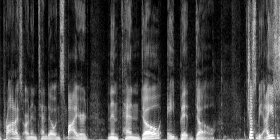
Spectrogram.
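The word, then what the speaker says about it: 8BitDo: Pete says it's pronounced 8-bit do. Yes. Do, like no. Scooby-Doo. So listen, I used to say 8-bit do. That's the proper way to say it. They say it themselves.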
